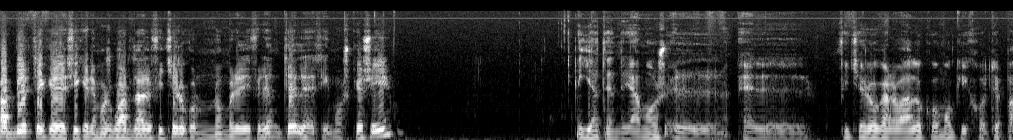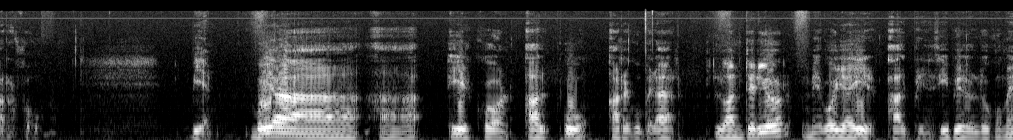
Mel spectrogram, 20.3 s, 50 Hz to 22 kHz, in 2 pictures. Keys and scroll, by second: 3.8 s, 16.6 alt+u.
